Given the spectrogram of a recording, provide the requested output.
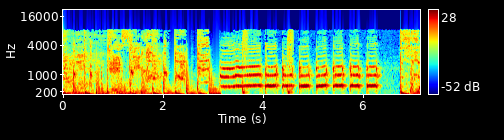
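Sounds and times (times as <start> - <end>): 
chicken clucking: 0.0 - 6.4.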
